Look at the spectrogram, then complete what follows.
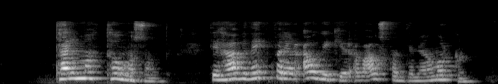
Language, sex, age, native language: Icelandic, female, 30-39, Icelandic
